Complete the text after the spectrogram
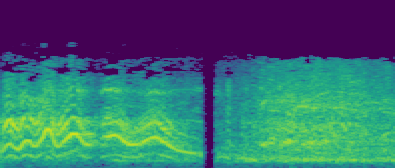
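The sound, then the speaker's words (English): A person imitates a male dog answering a female dog's call with a wavering, warbling howl lasting about two seconds, then after a short break comes noisy, breathy chatter or laughter, all fairly loud. “The boy dog answered like this.”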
